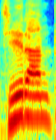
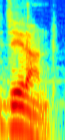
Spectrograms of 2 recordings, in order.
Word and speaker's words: gerund: তাকে বলা হয় জেরান্ট এটা অনেকেই কিন্তু জিরান্ট বলে এটা আসলে ভুল উচ্চারণ প্রোনাউন্সিয়েশন হবে জেরান্ট তারপরে যেমন জেরান্ট আমরা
